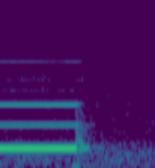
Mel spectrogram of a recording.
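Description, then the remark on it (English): A phone's ringing tone sounds once, a steady, close electronic buzz lasting about half a second, then cuts off into quiet background hiss. No one answers. “answer your goddamn phone, you bitch ass.”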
